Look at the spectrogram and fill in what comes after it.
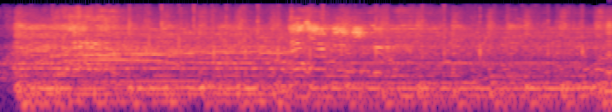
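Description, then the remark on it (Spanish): Loud, steady crowd noise of applause mixed with cheering, shouts and whoops, sustained without pause for about six seconds, with voices rising through the clapping. “Aplausos.”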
